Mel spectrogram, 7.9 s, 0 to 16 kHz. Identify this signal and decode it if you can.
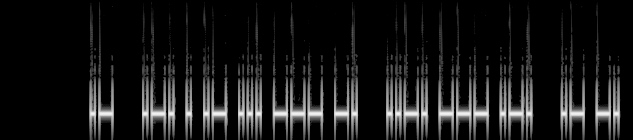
Morse code, heard as a keyed tone, about 22 wpm, 700 Hz. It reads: A REASON FOR AN
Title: Sentences from Top 1300 Words 22wpm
